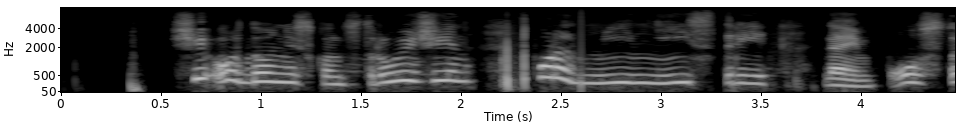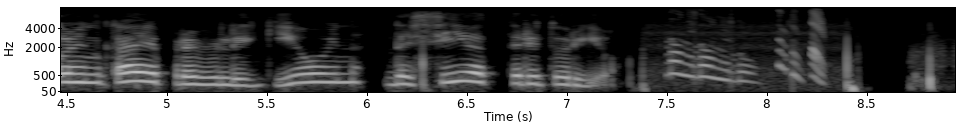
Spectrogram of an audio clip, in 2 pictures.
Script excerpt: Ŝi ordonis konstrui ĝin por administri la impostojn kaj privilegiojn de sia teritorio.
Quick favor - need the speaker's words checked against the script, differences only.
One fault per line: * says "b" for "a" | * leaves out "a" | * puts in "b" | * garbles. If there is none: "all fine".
all fine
